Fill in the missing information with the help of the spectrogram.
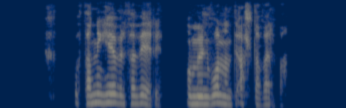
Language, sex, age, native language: Icelandic, female, 30-39, Norwegian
